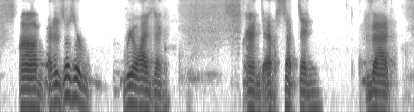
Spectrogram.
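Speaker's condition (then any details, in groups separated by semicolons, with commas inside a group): Ullrich congenital muscular dystrophy; no treatment expected in lifetime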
